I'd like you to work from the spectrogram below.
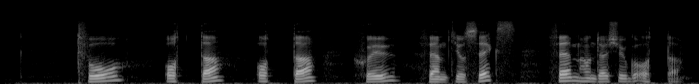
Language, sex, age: Swedish, male, 45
